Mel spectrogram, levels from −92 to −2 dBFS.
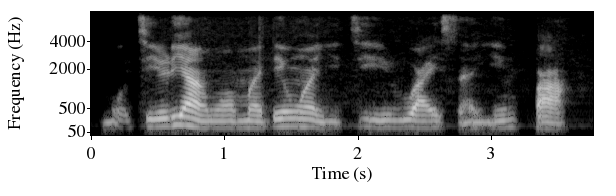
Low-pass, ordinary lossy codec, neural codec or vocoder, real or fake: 7.2 kHz; Opus, 64 kbps; vocoder, 22.05 kHz, 80 mel bands, WaveNeXt; fake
